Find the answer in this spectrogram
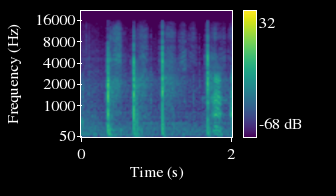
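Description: Chalk striking and scraping on a blackboard while writing: about four short, sharp taps spread across two seconds.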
